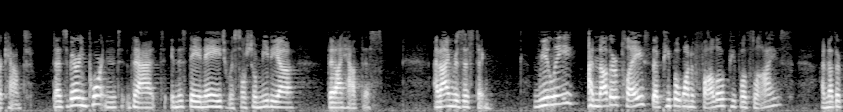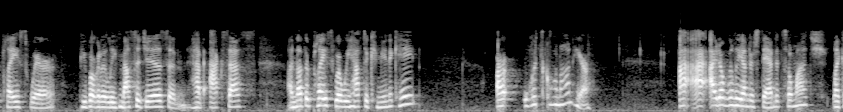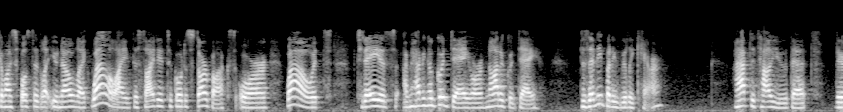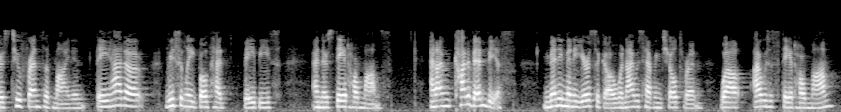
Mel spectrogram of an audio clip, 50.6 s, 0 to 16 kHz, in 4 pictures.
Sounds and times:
Speech: 0:00.0 - 0:05.8, 0:06.5 - 0:07.4, 0:08.0 - 0:19.0, 0:20.1 - 0:21.6, 0:22.8 - 0:33.4, 0:34.0 - 0:35.3, 0:36.3 - 0:43.8, 0:44.4 - 0:50.5.

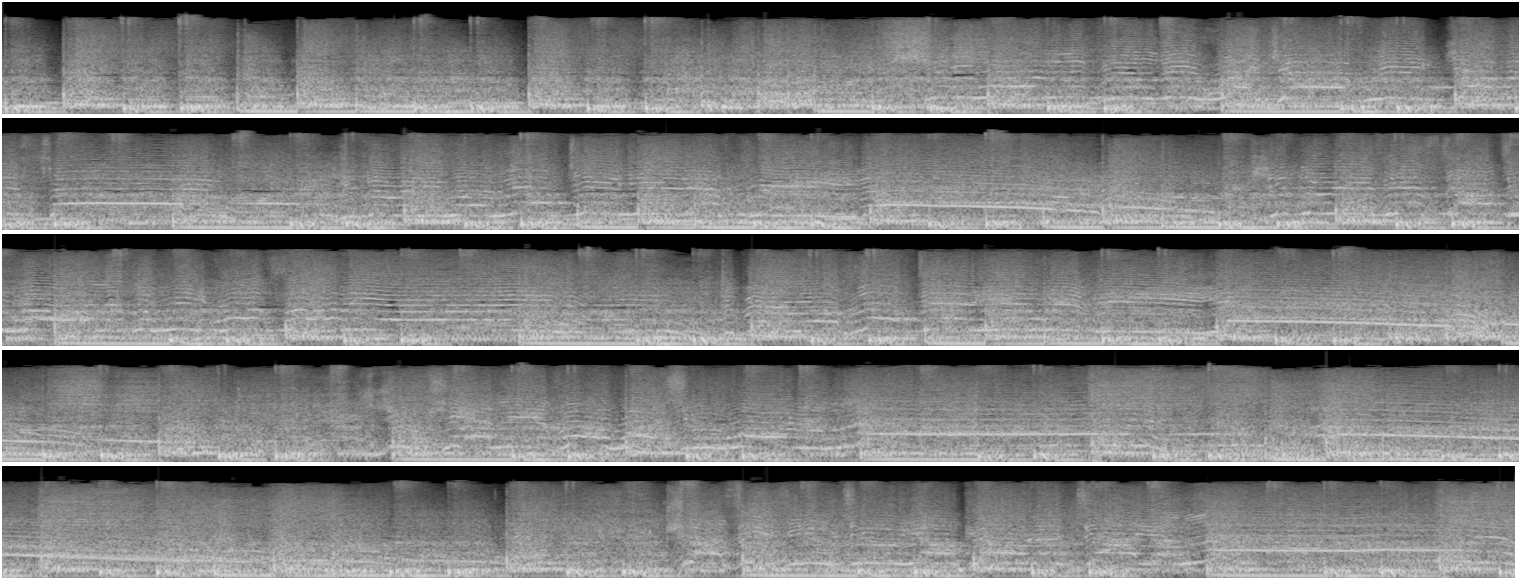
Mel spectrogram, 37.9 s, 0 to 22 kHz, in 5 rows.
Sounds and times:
Music: 0:00.0 - 0:37.9.

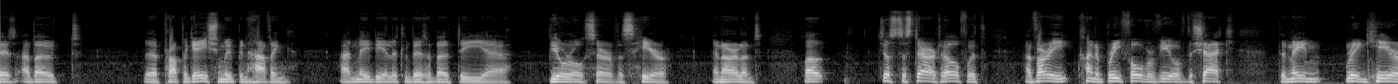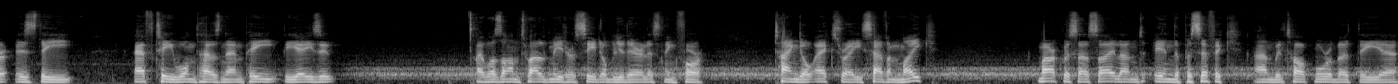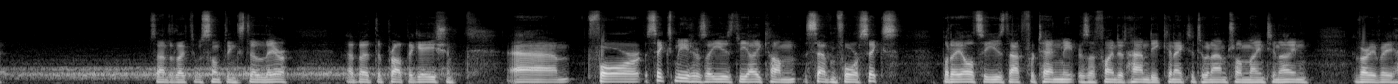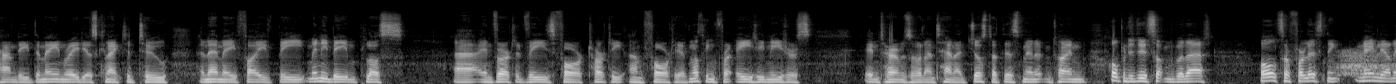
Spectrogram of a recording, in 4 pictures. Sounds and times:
Speech: 0:00.0 - 0:00.8, 0:01.4 - 0:17.4, 0:18.7 - 0:21.0, 0:21.7 - 0:23.4, 0:24.4 - 0:28.0, 0:29.5 - 0:55.9.

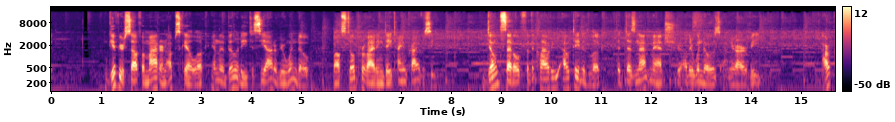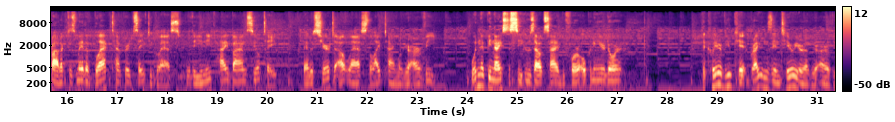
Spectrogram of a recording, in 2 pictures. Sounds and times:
Music: 0:00.0 - 0:31.3
Speech: 0:01.1 - 0:07.8, 0:08.6 - 0:14.2, 0:15.4 - 0:23.4, 0:24.1 - 0:27.2, 0:28.7 - 0:31.3.

